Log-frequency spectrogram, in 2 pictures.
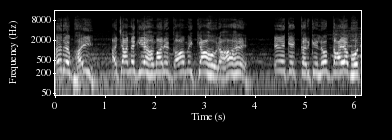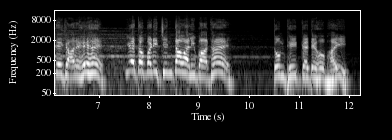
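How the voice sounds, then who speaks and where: A man performs a cartoonish character voice at a fairly slow pace. Faint music plays in the background. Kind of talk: cartoon character dialogue.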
